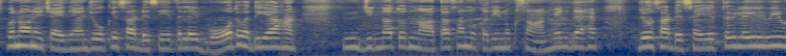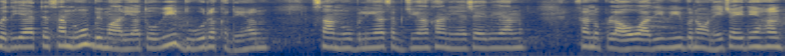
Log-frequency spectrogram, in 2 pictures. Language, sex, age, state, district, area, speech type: Punjabi, female, 30-45, Punjab, Amritsar, urban, spontaneous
